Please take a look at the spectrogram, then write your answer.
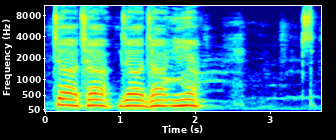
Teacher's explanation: दूसरा, तालु व्यंजन जिन वर्णों का उच्चारण करते समय जीभ का मध्य भाग हमारे तालु को स्पर्श करे तालु व्यंजन कहलाते हैं।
